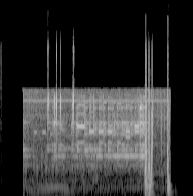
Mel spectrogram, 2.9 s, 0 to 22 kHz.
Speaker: that was the sound of one of the 107 register senders in vzy tandem 1 a Gateway office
